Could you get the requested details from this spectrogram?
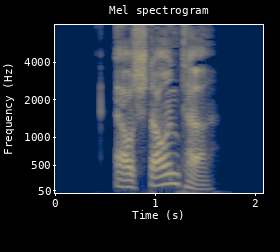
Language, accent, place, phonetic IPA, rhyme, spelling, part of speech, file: German, Germany, Berlin, [ɛɐ̯ˈʃtaʊ̯ntn̩], -aʊ̯ntn̩, erstaunten, adjective / verb, De-erstaunten.ogg
- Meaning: inflection of erstaunen: 1. first/third-person plural preterite 2. first/third-person plural subjunctive II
